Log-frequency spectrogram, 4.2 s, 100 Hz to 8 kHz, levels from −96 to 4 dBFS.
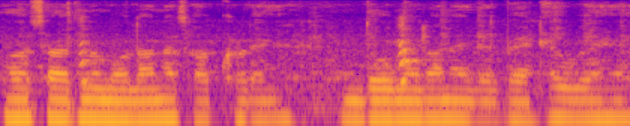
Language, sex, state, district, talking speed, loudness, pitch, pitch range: Hindi, male, Bihar, West Champaran, 185 wpm, -20 LUFS, 125 Hz, 120-125 Hz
